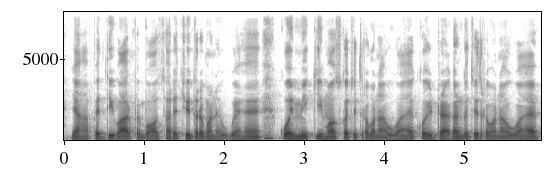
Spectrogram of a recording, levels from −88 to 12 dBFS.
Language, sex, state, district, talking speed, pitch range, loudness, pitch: Hindi, male, Jharkhand, Garhwa, 250 wpm, 105-115 Hz, -19 LUFS, 110 Hz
